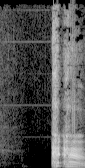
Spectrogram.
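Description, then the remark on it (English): A single loud throat clearing by a preacher during a Sunday sermon: an abrupt rough burst that slides into a short, voiced, gravelly rasp, coming out of near silence with no talking. “I have been coughing a little less each Sunday.”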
